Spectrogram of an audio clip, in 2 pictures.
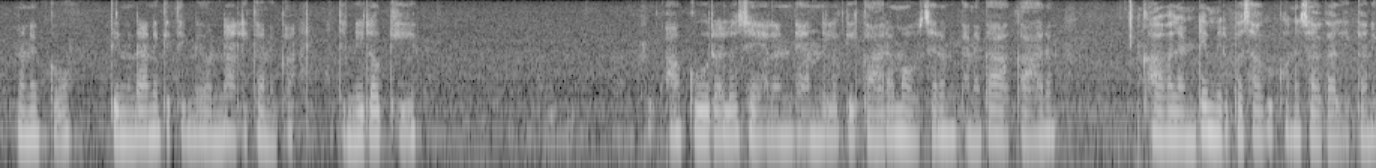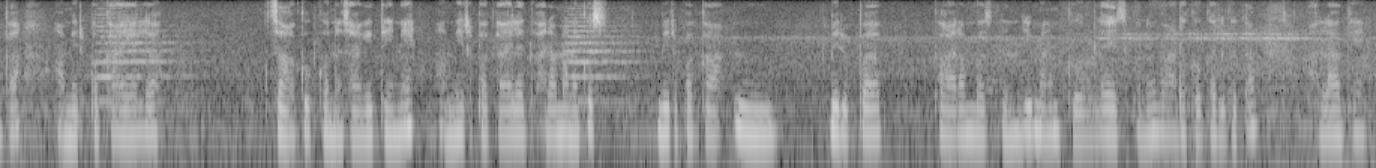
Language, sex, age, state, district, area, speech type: Telugu, female, 18-30, Telangana, Hyderabad, urban, spontaneous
